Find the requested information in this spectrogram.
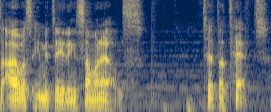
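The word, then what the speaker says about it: tête-à-tête: Tete-a-tete, I think it's actually pronounced. French, you know. French and Irish don't trust the letters.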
